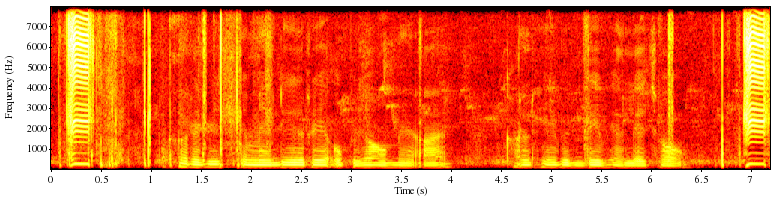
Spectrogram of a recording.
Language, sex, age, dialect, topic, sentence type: Maithili, male, 18-24, Angika, agriculture, statement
